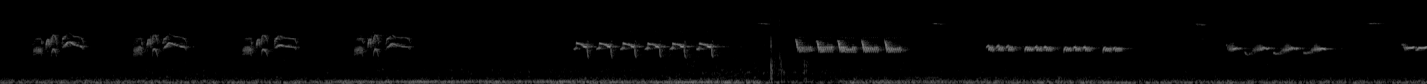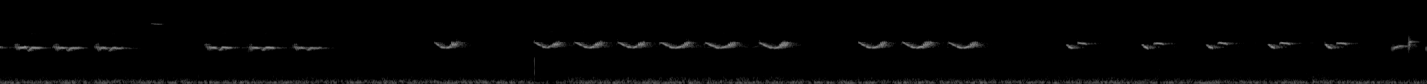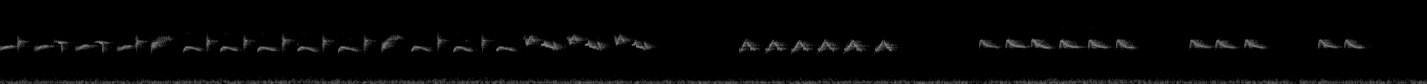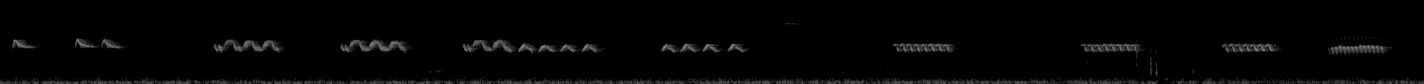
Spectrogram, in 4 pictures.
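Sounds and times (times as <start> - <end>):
faint low rumble: 0.0 - 12.4
songbird chirping: 0.0 - 57.0.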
